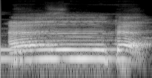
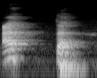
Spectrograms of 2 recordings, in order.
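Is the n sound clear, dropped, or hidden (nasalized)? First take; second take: hidden; dropped. First: The n is a loose nasal sound before t. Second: The n is dropped, leaving a doubled t. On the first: The speaker calls it right. "ini di pertengahan. Renggang, renggang di makhraj ta" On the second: The speaker calls it wrong. "Kalau n-nya dibuang jadi atta"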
